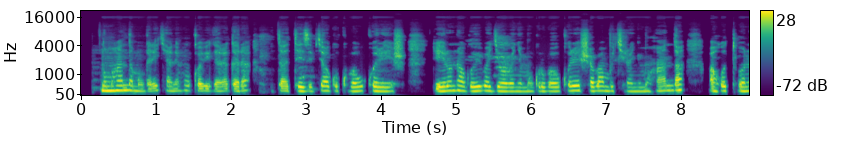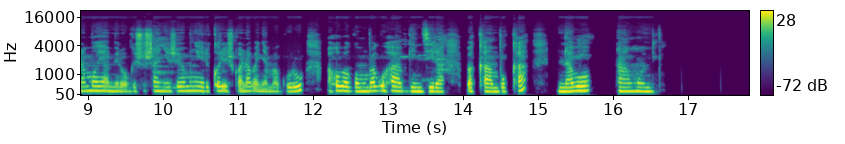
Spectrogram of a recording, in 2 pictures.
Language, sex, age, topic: Kinyarwanda, female, 18-24, government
